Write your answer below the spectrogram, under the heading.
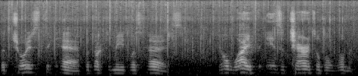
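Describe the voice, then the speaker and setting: Man playing devout village gentleman, medium pitch, formal, measured, gently earnest, period audio drama, slight background noise. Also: fairly even intonation, lightly acted, rough recording. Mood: pious, solemn. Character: pious, genteel village gentleman, older father, gently earnest.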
